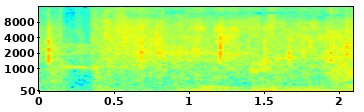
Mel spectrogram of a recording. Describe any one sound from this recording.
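An energy weapon crackles and hums.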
